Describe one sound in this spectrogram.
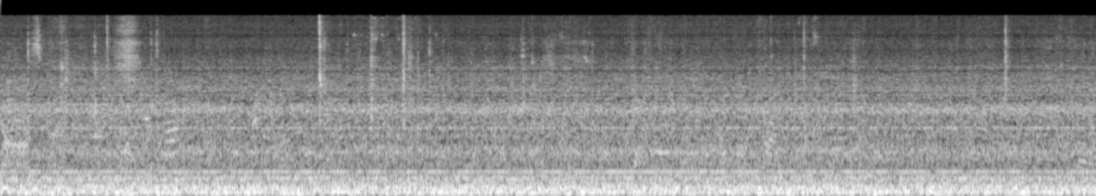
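Aircraft wheels thump and rumble over the runway.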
